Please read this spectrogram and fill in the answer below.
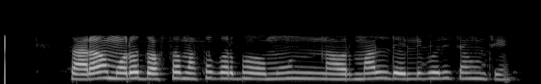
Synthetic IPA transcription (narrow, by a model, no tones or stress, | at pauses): saɾaɔmoɾɔd̪ɔsɔmasɔɡɔɾbʱɔmũnɔɾmalɖelibʱɔɾit͡ʃaɦũt͡ʃʰi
